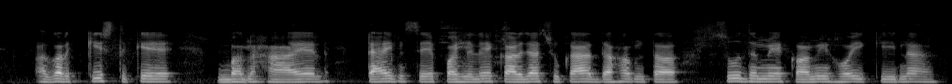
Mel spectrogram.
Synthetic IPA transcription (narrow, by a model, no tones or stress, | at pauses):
ə̰ɡəɾkist̪ke | bənɦael | ʈaimsepəɦilekəɾd͡ʒat͡ʃʰukad̪əɦəmt̪ɔ | sud̪ʱːmekəmiɦojkina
